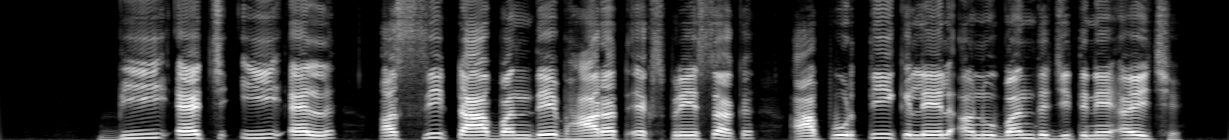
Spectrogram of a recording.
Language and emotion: Maithili, neutral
